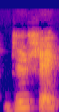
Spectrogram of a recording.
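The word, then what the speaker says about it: Dauchsy: It's Douche. Douche. That's how he pronounced it. It's D A U C H S Y.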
